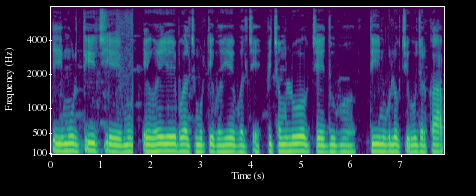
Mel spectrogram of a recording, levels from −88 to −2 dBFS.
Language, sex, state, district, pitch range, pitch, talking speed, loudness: Angika, male, Bihar, Bhagalpur, 130-140 Hz, 135 Hz, 170 wpm, -21 LUFS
